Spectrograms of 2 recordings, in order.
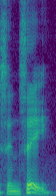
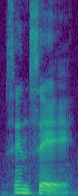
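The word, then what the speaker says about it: せんせい: La palabra se leería sensei, ¿vale? Porque la palabra, como tal, sensei, escrita, tiene el sonido de E, I al final. Entonces la pronunciación al final siempre va a ser E. Uy, me ha quedado aquí la raya. Bueno, siempre va a ser E larga, ¿vale?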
